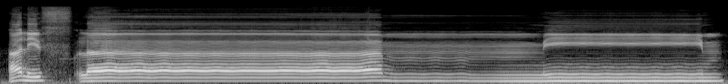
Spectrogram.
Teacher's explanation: kita panjangkan dulu lamnya baru dimasukkan ke mimnya. Jangan lam langsung masuk mimnya. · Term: mad lazim harfi mutsaqqal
